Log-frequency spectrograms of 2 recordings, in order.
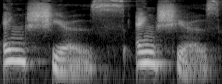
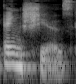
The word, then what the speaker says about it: anxious: Mas aqui a pronúncia é anxious, ou seja, o som do SH ou do X em português mesmo, ok? Anxious.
